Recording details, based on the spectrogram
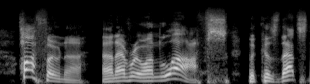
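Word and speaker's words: hårføner: Because in Norwegian, these are different letters of the alphabet. They're not just an A and an O with something extra on them.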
